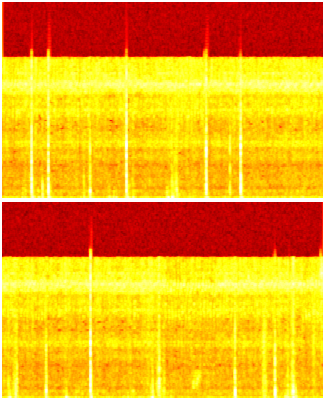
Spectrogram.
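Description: Pen or stylus knocking and scratching on a writing surface as words are handwritten: irregular sharp taps, about two a second, over a steady low hum.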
